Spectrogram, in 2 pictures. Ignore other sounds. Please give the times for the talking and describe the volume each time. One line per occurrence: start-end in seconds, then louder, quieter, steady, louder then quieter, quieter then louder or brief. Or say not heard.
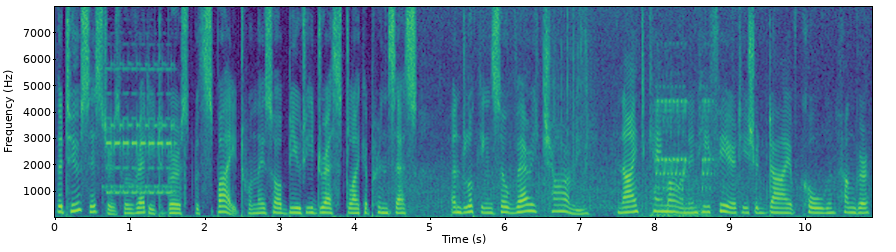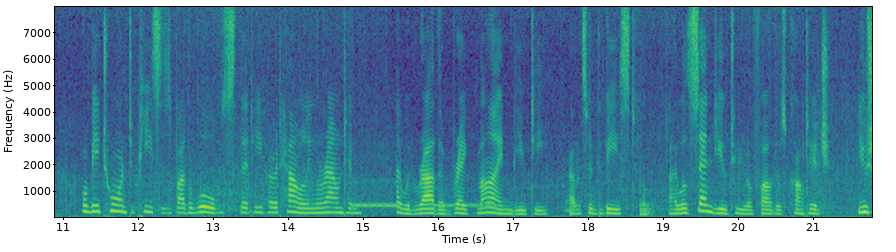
0.0-21.7 steady.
